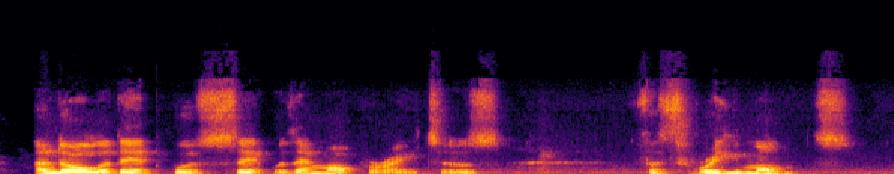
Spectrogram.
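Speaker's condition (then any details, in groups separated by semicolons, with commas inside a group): Motor neurone disease; terminal, no cure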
